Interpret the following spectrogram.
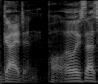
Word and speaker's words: Gaiden: And it's pronounced Gaiden, Paul.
